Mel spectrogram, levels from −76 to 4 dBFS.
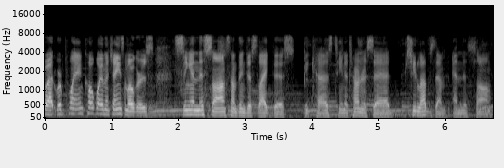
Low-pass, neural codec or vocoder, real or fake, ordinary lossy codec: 7.2 kHz; none; real; Opus, 32 kbps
